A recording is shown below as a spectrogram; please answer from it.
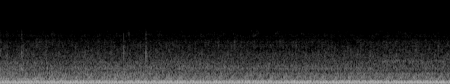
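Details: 2018 Bobcat E26 mini excavator diesel at 1869.4 hours, just started with a new battery after sitting about a month: steady even low idle with no knocks; owner notes it ran rough initially, suspecting fuel draining back.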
